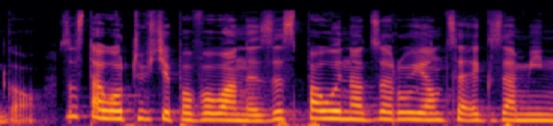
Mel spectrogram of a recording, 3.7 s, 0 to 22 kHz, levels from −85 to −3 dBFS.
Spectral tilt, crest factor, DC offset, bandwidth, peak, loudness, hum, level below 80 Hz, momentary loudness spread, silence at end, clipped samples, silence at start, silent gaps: -6 dB/octave; 16 dB; under 0.1%; 16 kHz; -4 dBFS; -21 LUFS; none; -38 dBFS; 6 LU; 0 s; under 0.1%; 0 s; none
